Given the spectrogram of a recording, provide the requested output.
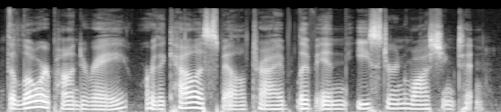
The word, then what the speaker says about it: Kalispel: The Pend'oreilles called themselves Kalispe, and that became mispronounced into Kalispell.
